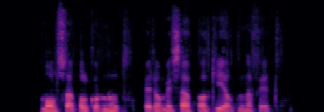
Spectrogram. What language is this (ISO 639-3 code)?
cat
